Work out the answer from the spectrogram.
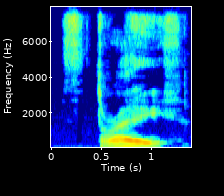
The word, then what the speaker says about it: Struth: Firstly, if you want to say STRUTH properly, it's actually quite tricky. The vowel is found in some parts of England and in Australia, but is not a standard English vowel. The vowel is possibly closer to a French vowel than an English vowel.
